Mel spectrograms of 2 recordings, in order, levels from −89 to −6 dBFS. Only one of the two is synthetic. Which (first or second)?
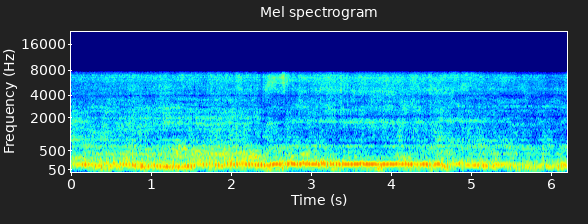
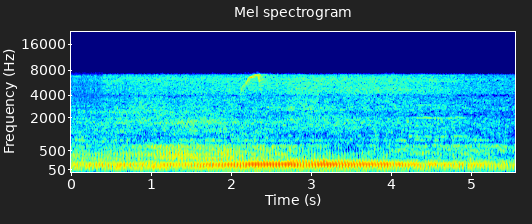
first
